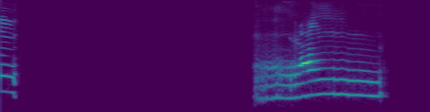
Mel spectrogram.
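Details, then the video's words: Female kitten call used to attract cats: a brief cut-off meow at the start, then after a pause one long drawn-out meow that rises slightly and holds steady, with nothing else heard. "Female Kitten Sound | Female Cat Sounds To Attract Cats"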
